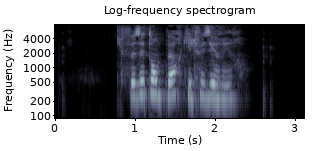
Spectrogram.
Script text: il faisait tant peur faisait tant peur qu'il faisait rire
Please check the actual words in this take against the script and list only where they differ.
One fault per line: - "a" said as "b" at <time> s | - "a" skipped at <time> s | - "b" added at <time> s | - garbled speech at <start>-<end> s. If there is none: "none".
- "faisait tant peur" skipped at 1.6 s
